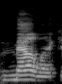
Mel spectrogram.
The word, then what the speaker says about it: Malek: But Malik is how we're going to pronounce his name, mm-hmm.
